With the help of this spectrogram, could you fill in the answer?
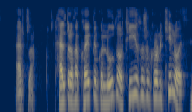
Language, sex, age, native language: Icelandic, male, 40-49, Icelandic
